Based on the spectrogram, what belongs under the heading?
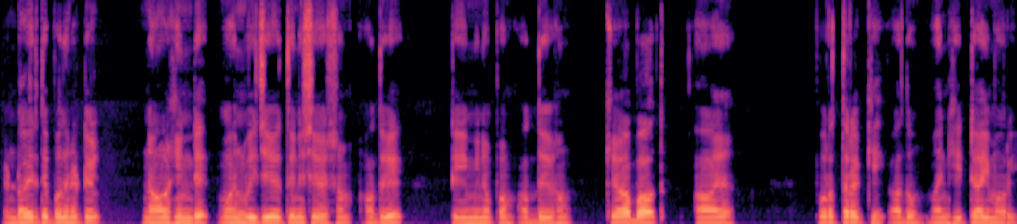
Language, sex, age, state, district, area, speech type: Malayalam, male, 18-30, Kerala, Kozhikode, urban, read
